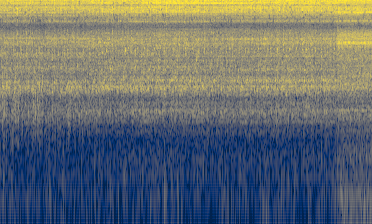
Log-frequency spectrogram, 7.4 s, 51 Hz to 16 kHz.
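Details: 1970 Ford F250 360 FE V8 with an unidentified, possibly wrong carburetor, being tuned with a vacuum gauge at about 15: steady but lumpy idle, about four pulses a second; rough idle, cause unconfirmed.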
